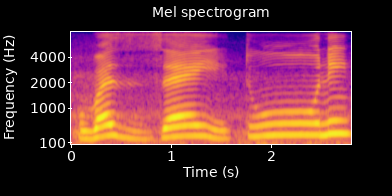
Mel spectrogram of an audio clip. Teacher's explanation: ز شدت کے ساتھ پڑھنا ہے. زال نہیں ہے، یہ زا ہے. زا، زئی، زے نہیں پڑھنا ہے اس کو.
